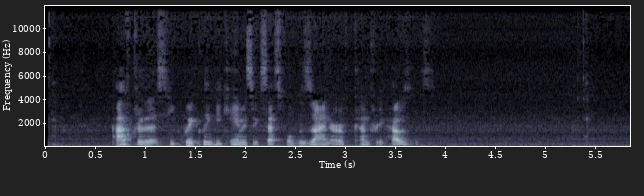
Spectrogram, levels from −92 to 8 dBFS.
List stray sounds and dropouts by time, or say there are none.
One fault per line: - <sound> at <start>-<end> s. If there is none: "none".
none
